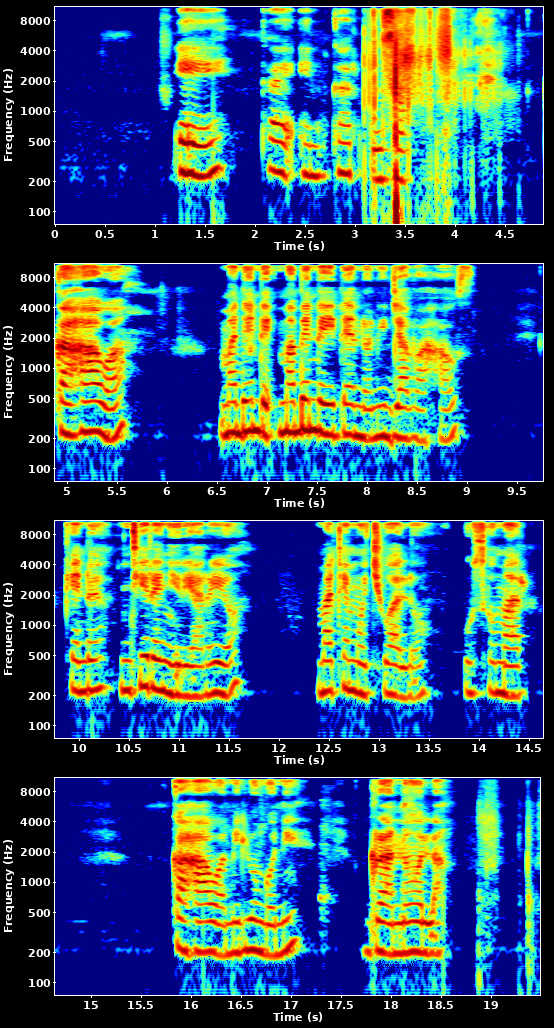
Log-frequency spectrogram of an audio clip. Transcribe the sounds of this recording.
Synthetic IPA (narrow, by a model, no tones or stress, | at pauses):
ɛ | kʰaʔɛnkaɾusɔ | kaɦawa | mabendeidɛndɔnid͡ʒavahaus | kendonteɾeɲiɾiaɾɪɔ | matɛmɔt͡ʃwalo | usomar | kaɦawamilwoŋɡoni | ɡɾanɔla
